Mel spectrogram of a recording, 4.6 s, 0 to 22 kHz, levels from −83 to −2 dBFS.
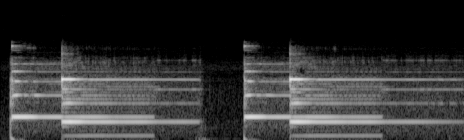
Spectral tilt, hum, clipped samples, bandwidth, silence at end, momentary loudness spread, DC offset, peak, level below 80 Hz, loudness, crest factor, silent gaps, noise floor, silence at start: -2.5 dB/octave; none; under 0.1%; 6.8 kHz; 0 s; 19 LU; under 0.1%; -2 dBFS; -54 dBFS; -19 LUFS; 20 dB; none; -43 dBFS; 0.1 s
